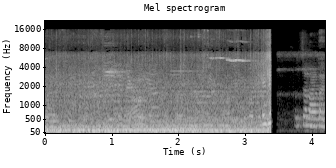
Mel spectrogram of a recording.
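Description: Busy street-market ambience: a steady low rumble of traffic with indistinct chatter of passers-by, which cuts off abruptly near the end.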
